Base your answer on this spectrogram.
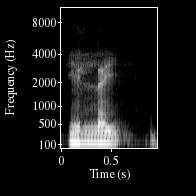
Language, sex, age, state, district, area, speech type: Tamil, male, 18-30, Tamil Nadu, Krishnagiri, rural, read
